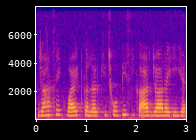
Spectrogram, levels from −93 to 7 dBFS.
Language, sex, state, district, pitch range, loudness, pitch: Hindi, female, Haryana, Jhajjar, 270-305 Hz, -16 LUFS, 285 Hz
